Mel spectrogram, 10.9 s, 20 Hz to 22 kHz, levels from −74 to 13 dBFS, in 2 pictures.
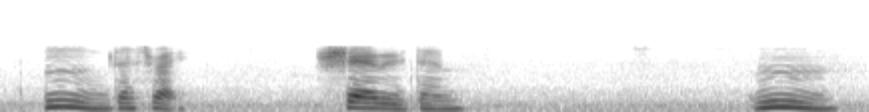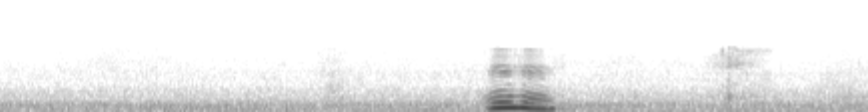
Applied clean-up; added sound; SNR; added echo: none; none; none; none.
